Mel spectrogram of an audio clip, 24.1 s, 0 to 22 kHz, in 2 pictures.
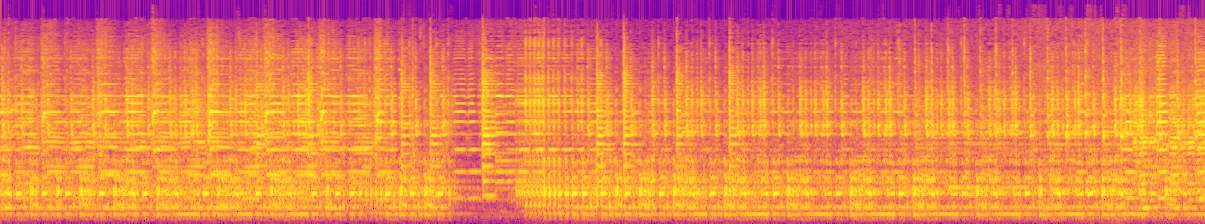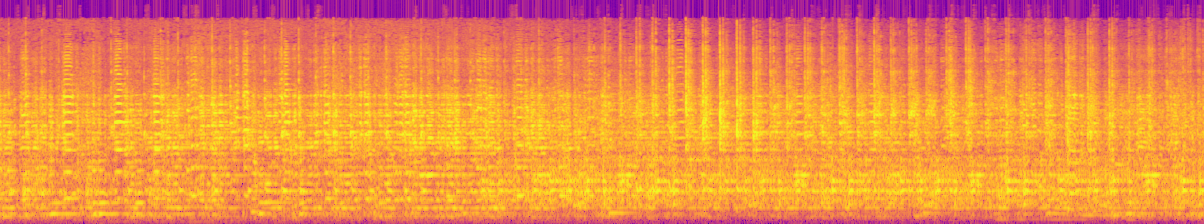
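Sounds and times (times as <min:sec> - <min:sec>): cello bowing low notes: 0:00.0 - 0:24.0
electronic layered texture: 0:05.3 - 0:24.0.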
